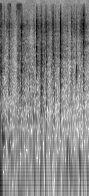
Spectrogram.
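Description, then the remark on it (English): Quiet rustling and crinkling of paper slips with names being drawn from a pile, a handful of short crisp scrapes in an irregular rhythm, with no talking. “We're drawing the last names.”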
